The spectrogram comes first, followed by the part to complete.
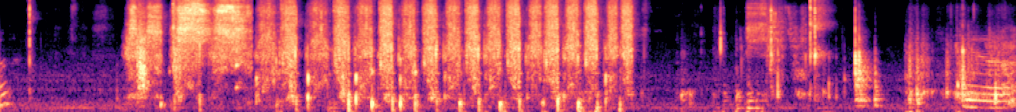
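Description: Hand balloon pump worked in quick strokes, each stroke a rush of air, inflating a balloon; the pumping stops about six and a half seconds in, with one short burst more a little later.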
